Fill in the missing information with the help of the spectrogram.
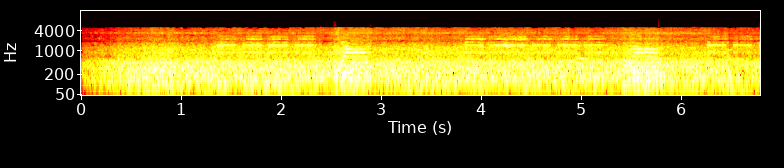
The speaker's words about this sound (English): At 8:45 and 5 seconds, the stall warning sounds in the cockpit.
